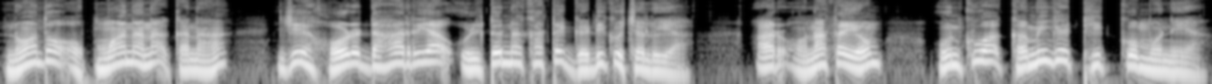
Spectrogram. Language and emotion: Santali, disgusted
